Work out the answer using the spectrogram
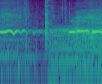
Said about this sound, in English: Is that the mating call? No, that's a whistle. A whistling chicken? No, a whistling man. A whistling farmer man!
